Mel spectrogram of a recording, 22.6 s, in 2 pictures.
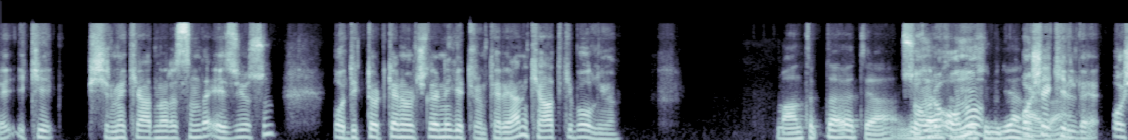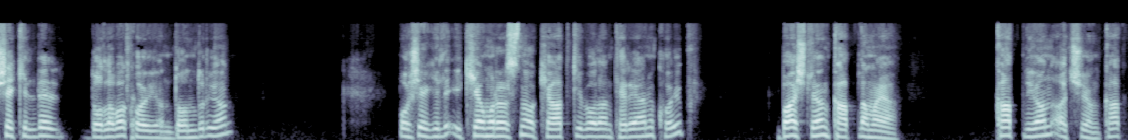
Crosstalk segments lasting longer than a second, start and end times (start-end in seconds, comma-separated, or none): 9.0-10.8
